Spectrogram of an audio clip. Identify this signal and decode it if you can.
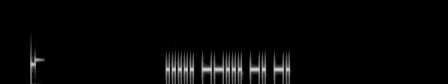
Morse code, heard as a keyed tone, about 40 wpm, 700 Hz. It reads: 57NN
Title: Common Cut Numbers - 4-Digit 40wpm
